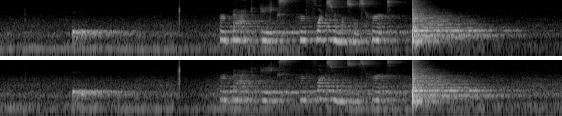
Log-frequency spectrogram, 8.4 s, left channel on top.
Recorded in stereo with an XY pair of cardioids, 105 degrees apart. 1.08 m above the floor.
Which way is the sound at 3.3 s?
45° left.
